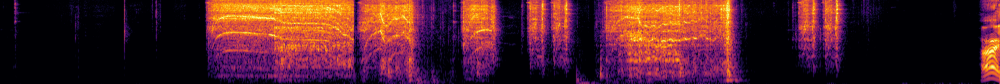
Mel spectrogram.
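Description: Cordless drill spinning a hole saw through a wooden wall plate. There are two main runs of cutting, the first starting about two seconds in with the motor's pitch falling as it starts, the second in the middle, with a few short bursts between and after.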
